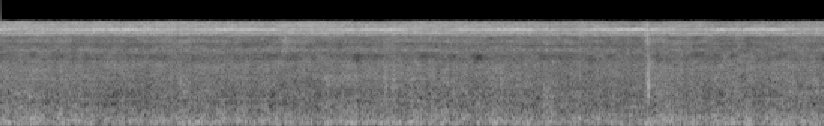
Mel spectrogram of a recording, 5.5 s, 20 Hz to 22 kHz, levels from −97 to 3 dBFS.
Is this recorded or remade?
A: remade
